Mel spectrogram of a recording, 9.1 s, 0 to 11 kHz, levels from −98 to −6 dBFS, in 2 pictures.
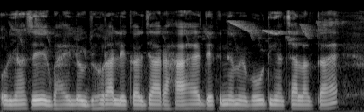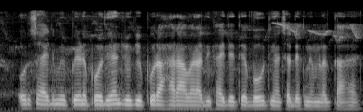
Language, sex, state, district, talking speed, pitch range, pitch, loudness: Bhojpuri, male, Bihar, Saran, 270 wpm, 110-120 Hz, 115 Hz, -36 LUFS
